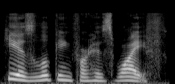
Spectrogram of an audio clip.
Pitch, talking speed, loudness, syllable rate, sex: 185 Hz, 205 wpm, -20 LUFS, 4.4 syllables/s, female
